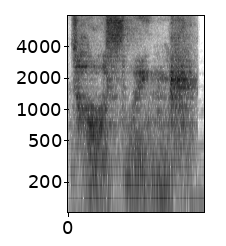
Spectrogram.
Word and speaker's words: TOSLINK: it's my cables are toss link you said toss link I believe is how it's pronounced my cables are toslink there we go have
